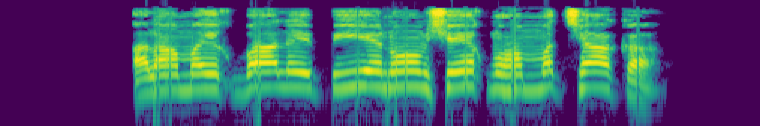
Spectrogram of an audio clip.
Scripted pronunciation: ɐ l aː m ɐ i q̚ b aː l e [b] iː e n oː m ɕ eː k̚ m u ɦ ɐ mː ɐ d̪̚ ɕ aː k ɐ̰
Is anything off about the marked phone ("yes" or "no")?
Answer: yes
